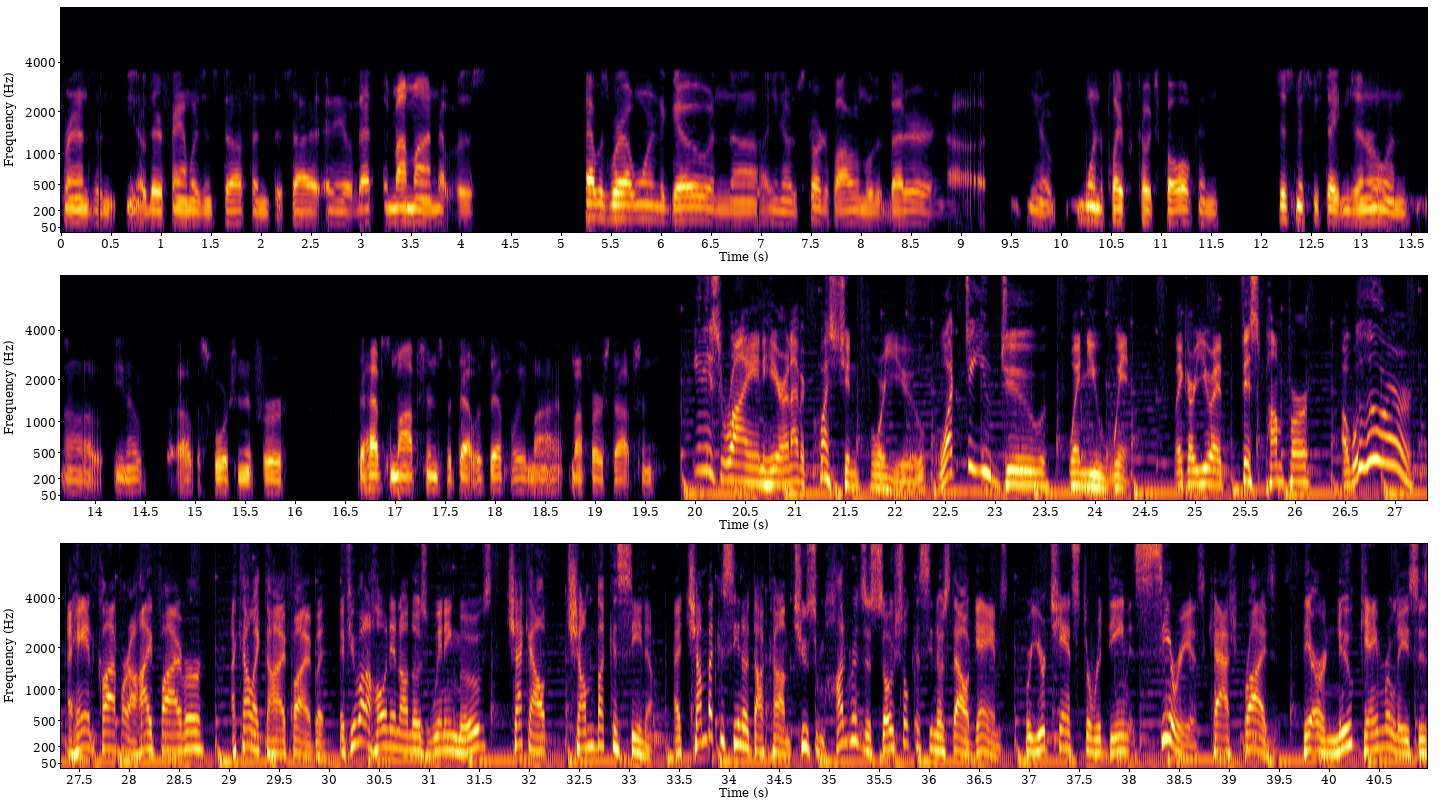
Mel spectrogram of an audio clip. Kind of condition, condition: link, phone line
